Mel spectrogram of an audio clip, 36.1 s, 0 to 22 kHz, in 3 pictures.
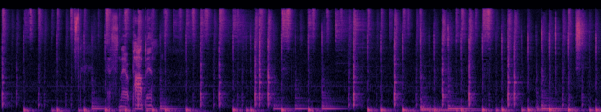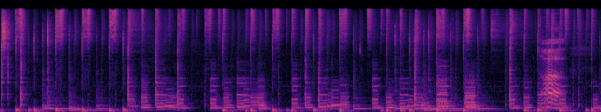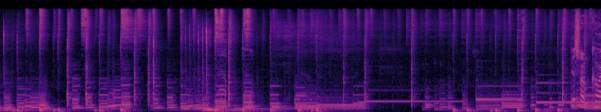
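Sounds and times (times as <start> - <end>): drum kit playing: 0.0 - 36.0
keyboard bass notes: 14.5 - 31.6, 32.2 - 36.0
keyboard chords and melody: 14.6 - 36.0.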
